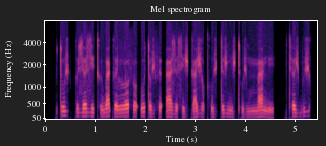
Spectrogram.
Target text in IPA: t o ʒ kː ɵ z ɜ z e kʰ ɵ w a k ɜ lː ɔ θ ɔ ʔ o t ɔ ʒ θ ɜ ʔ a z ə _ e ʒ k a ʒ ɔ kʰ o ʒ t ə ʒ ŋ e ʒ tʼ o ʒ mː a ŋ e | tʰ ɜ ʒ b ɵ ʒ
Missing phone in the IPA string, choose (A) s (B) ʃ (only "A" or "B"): A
